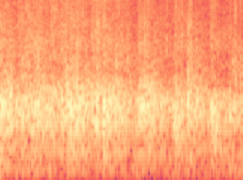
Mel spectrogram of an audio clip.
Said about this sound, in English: Give them a round of applause, would you? Appreciate y'all.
